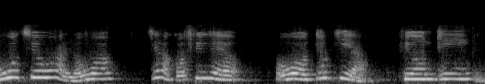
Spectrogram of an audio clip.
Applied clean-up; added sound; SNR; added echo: neural separator model SepFormer DNS4.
